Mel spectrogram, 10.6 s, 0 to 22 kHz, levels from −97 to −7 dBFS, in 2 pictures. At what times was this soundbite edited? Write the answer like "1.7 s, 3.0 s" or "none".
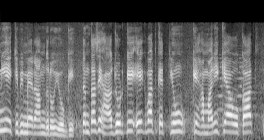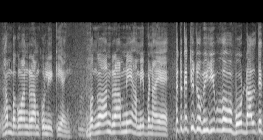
1.6 s, 8.8 s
